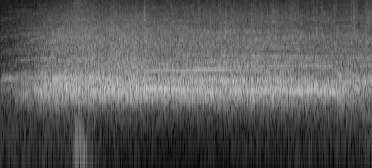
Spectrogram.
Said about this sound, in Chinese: 很久很久没有听到台湾的朋友们的欢呼声，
